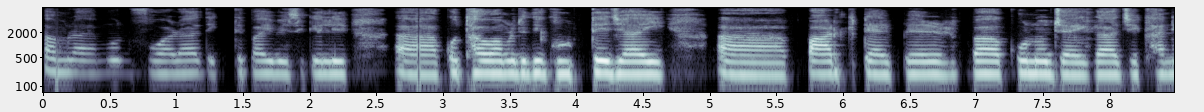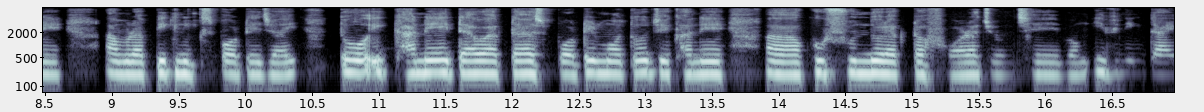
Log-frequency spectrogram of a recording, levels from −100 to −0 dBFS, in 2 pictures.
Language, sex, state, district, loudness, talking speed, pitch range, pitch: Bengali, female, West Bengal, North 24 Parganas, -19 LUFS, 150 wpm, 195-210 Hz, 200 Hz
